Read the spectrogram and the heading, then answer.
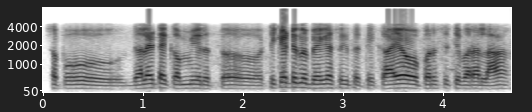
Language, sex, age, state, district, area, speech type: Kannada, male, 18-30, Karnataka, Koppal, rural, conversation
